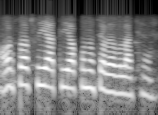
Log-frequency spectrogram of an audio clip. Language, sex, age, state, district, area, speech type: Maithili, female, 60+, Bihar, Araria, rural, conversation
